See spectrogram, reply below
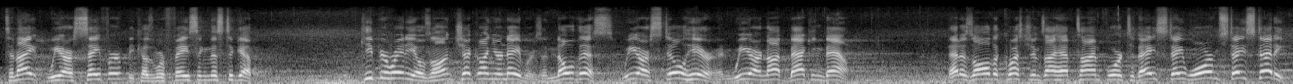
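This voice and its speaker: A man playing a grave, resolute president giving a measured, formal emergency address in an audio drama, with solemn reassurance. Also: high voice, lively intonation, noisy background. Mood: rousing, reassuring. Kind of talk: formal press conference address.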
